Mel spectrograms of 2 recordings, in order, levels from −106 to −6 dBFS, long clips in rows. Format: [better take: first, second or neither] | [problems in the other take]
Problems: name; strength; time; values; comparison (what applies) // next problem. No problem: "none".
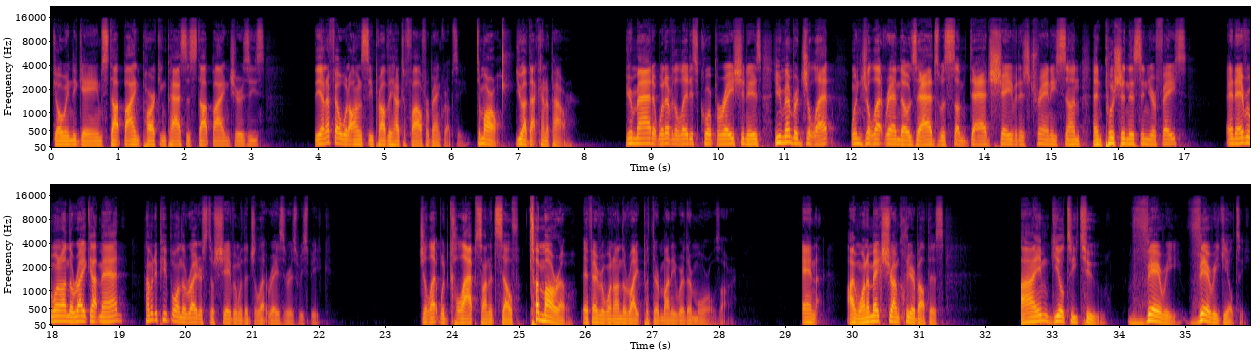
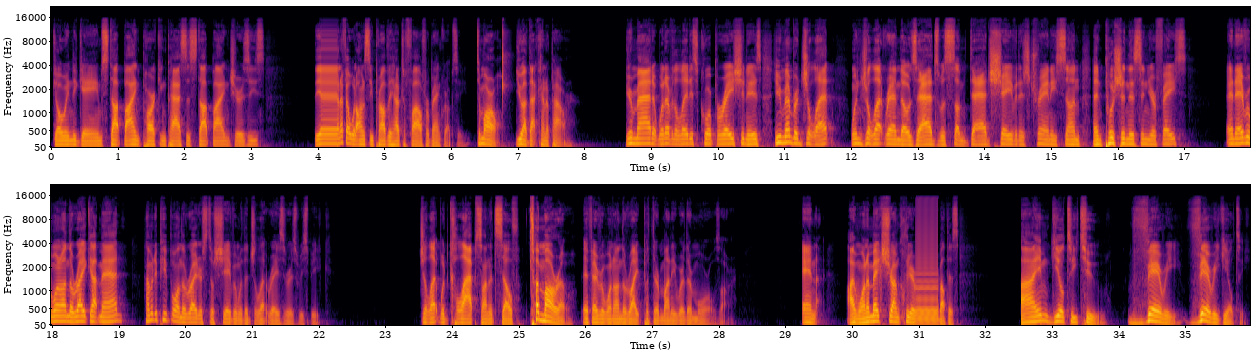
first | audio freezing; at 4 s and at 31 s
